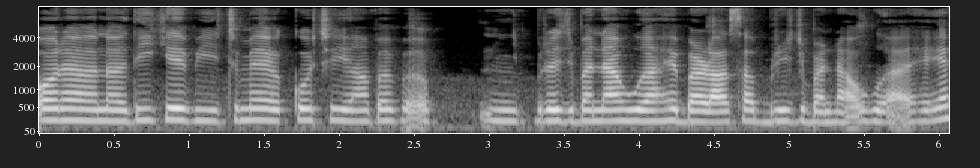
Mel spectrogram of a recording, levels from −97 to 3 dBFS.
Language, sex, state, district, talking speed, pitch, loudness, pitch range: Hindi, female, Chhattisgarh, Bastar, 190 wpm, 220 Hz, -17 LUFS, 215-230 Hz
